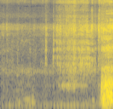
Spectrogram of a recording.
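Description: Faint rustling of dry branches as an elephant strips leaves from a bush with its trunk. The rustle grows in the second half, with a few light clicks of twigs.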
